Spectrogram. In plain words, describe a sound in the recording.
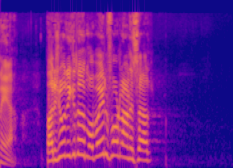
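A man speaks with animation over a microphone.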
